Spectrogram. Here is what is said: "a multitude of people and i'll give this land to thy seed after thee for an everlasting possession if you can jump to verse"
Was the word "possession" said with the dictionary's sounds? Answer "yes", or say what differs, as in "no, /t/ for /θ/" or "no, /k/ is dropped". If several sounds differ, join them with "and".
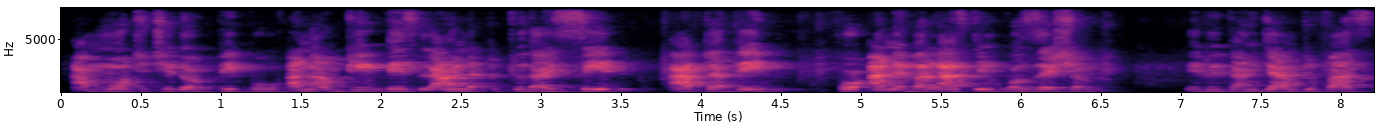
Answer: yes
